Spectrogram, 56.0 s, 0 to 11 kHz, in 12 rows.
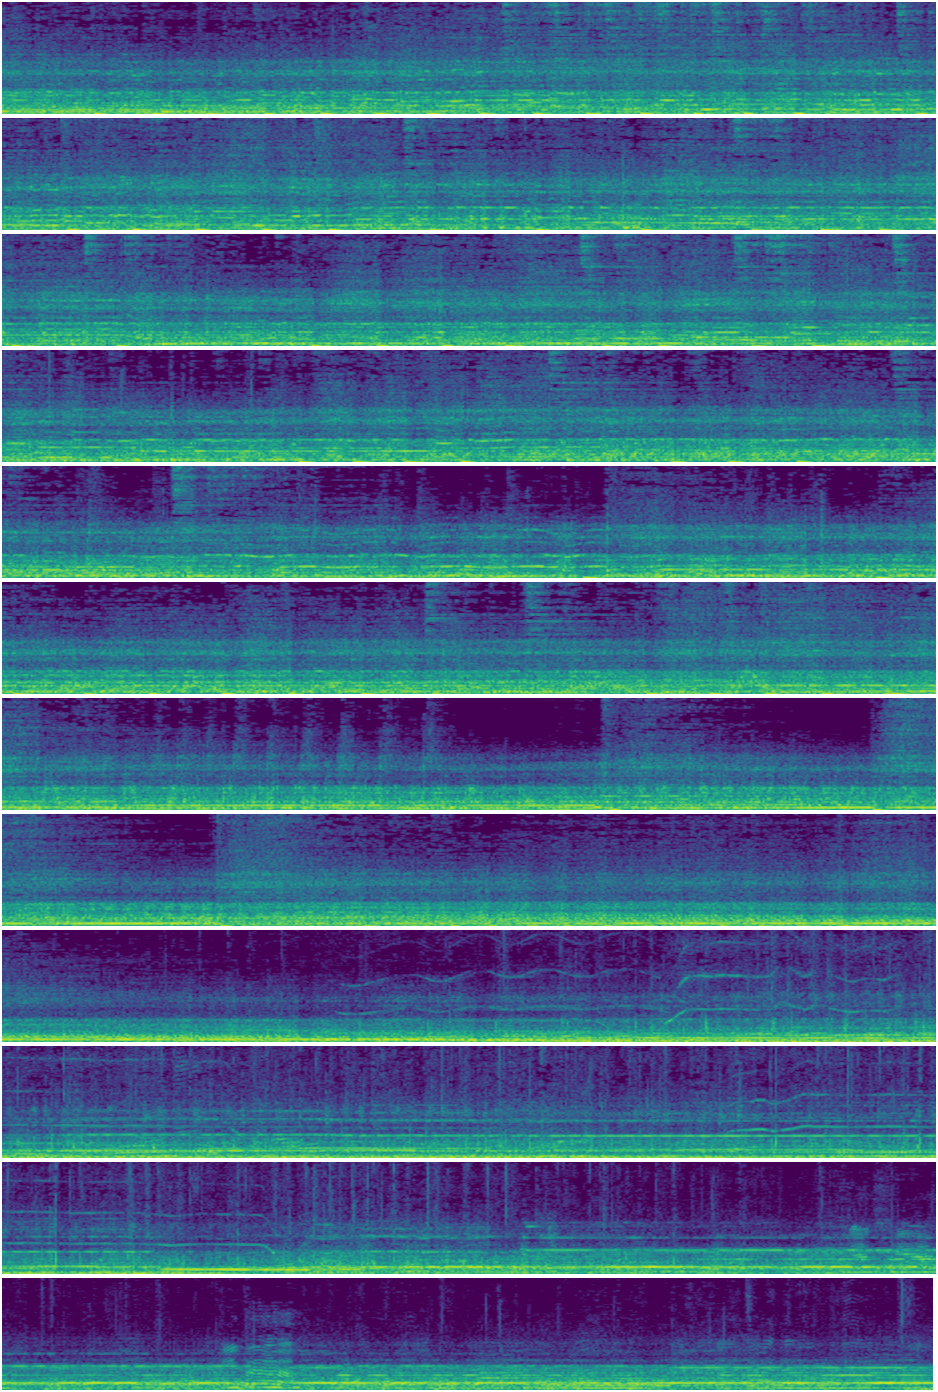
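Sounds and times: bending guitar notes: 0:00.0 - 0:56.0
drums: 0:00.0 - 0:56.0
live rock band playing: 0:00.0 - 0:56.0.

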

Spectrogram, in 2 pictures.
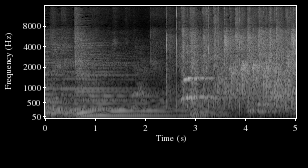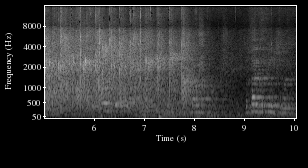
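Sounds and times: audience clapping: 0:02.3 - 0:08.4.

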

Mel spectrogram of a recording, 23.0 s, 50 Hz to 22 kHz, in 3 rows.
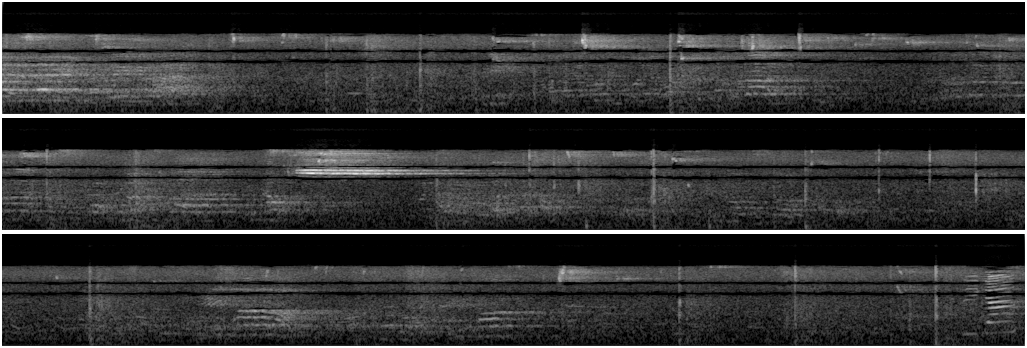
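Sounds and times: basketball bouncing on hardwood: 0:02.4 - 0:03.3, 0:12.0 - 0:13.0, 0:22.1 - 0:22.6.

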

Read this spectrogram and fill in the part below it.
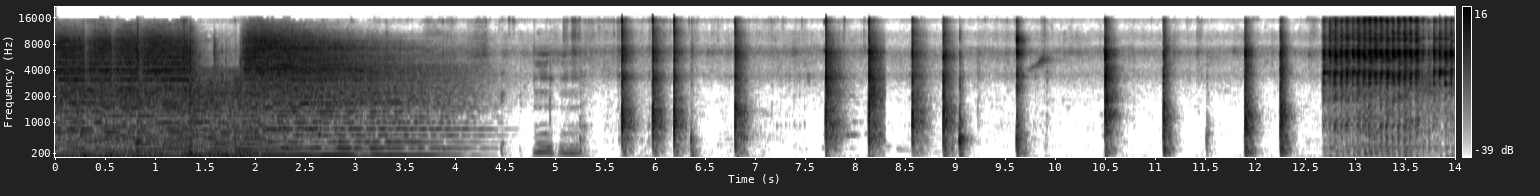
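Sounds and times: power tool rattling: 0:12.6 - 0:14.0.

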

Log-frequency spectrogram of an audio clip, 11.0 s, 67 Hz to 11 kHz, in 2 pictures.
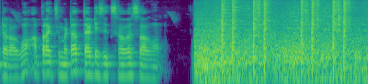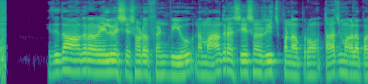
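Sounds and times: train running rumble: 0:02.9 - 0:05.6
wheels clicking over rail joints: 0:03.0 - 0:05.6.

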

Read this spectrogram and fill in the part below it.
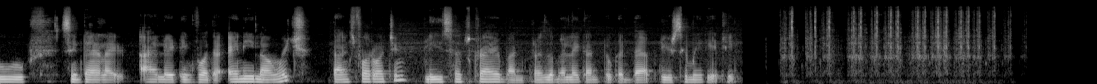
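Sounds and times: rapid sharp clicks: 0:07.7 - 0:10.3.

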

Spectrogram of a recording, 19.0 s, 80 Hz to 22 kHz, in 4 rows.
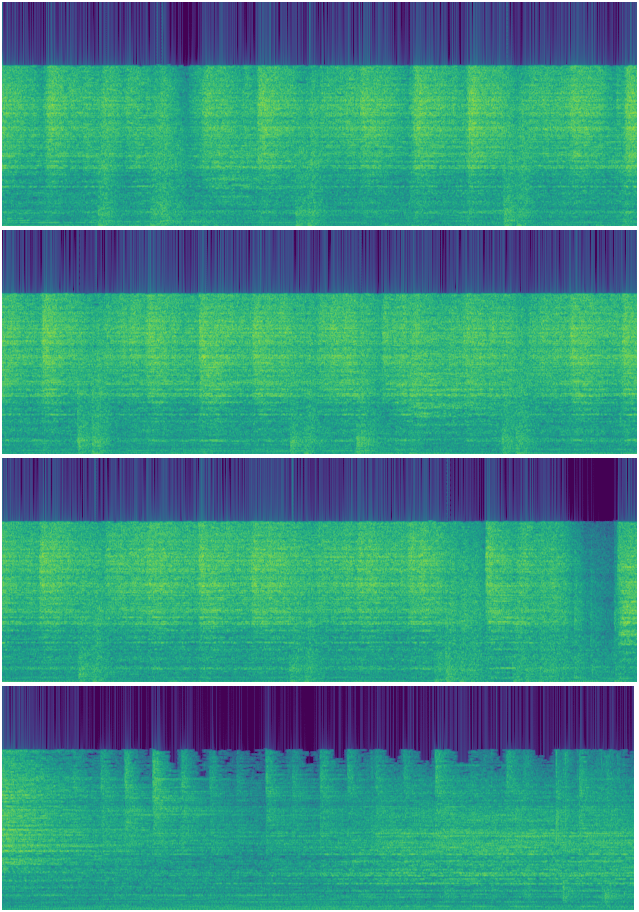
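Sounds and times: drum kit: 0:00.0 - 0:19.0
rock band playing: 0:00.0 - 0:19.0.

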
